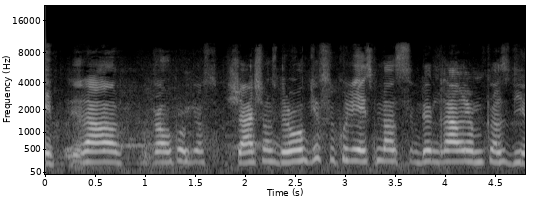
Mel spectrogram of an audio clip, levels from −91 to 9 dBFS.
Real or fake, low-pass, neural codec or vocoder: fake; 9.9 kHz; codec, 16 kHz in and 24 kHz out, 1.1 kbps, FireRedTTS-2 codec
